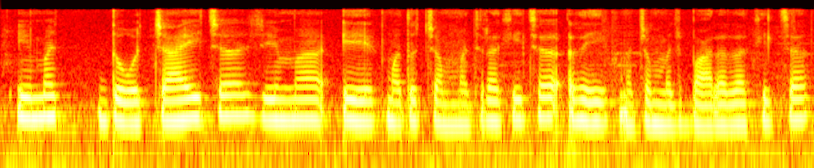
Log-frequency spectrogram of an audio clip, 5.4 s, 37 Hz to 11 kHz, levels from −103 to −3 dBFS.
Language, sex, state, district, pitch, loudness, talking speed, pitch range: Marwari, female, Rajasthan, Nagaur, 190 Hz, -16 LUFS, 185 wpm, 175-200 Hz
